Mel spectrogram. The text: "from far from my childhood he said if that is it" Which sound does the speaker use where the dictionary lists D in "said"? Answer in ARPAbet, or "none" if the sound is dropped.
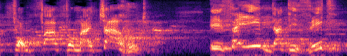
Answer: none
